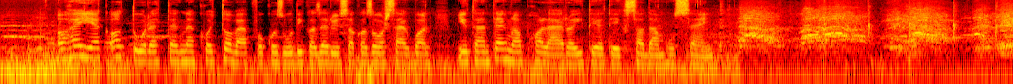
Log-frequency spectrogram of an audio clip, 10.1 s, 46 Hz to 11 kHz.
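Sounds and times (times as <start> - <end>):
speech: 0.6 - 7.6
large protest crowd chanting in unison in Tikrit: 7.3 - 10.1.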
